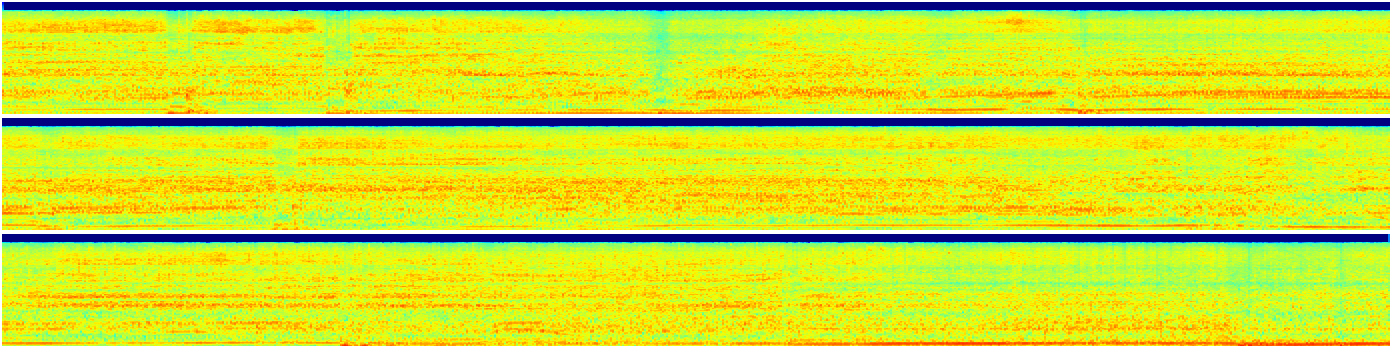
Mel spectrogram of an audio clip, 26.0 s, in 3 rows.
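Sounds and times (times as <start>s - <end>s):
car engine revving high: 0.0s - 26.0s.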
